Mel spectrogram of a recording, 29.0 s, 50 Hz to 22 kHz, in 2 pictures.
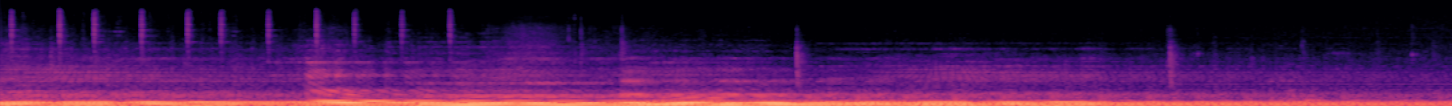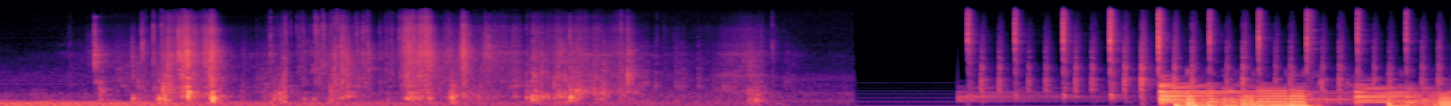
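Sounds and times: low steady hum: 0:00.0 - 0:18.3
cardboard box rustling and scraping: 0:15.9 - 0:20.9.

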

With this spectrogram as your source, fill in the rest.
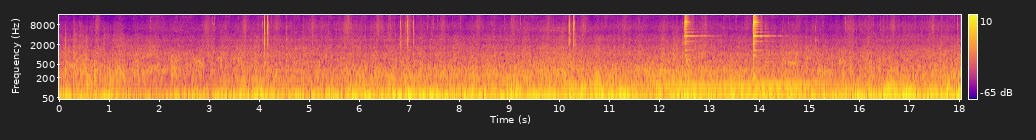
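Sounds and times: low steady rumble: 0:09.6 - 0:15.4
bicycle bell ringing: 0:12.5 - 0:13.3, 0:13.9 - 0:14.8.

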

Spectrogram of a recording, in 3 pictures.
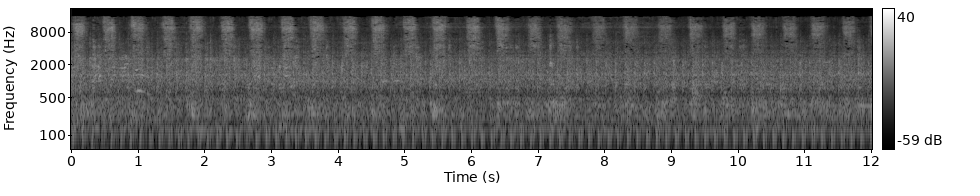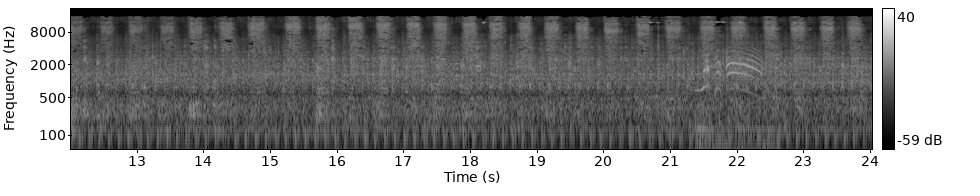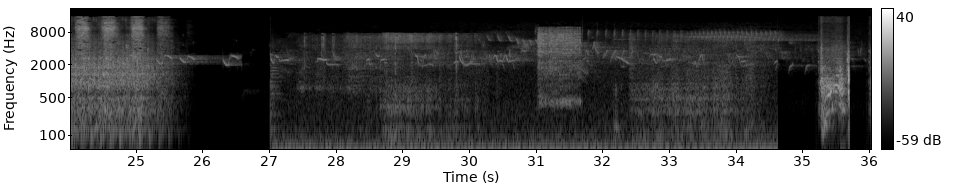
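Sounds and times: small motor running: 0:00.0 - 0:25.6, 0:31.0 - 0:34.6
toy cutter chopping grass: 0:00.0 - 0:25.6.

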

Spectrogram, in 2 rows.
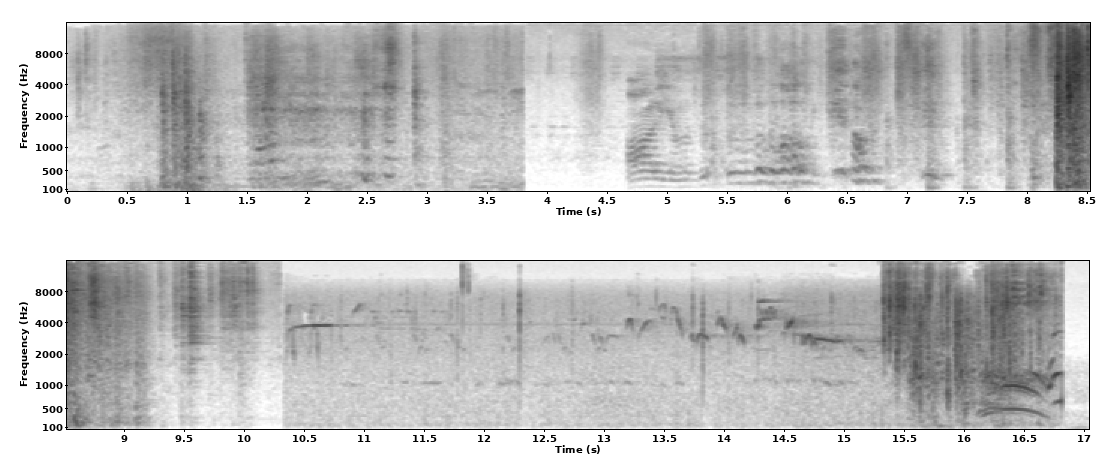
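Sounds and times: table crashing over: 0:08.0 - 0:09.4
small birds chirping: 0:10.3 - 0:15.4.

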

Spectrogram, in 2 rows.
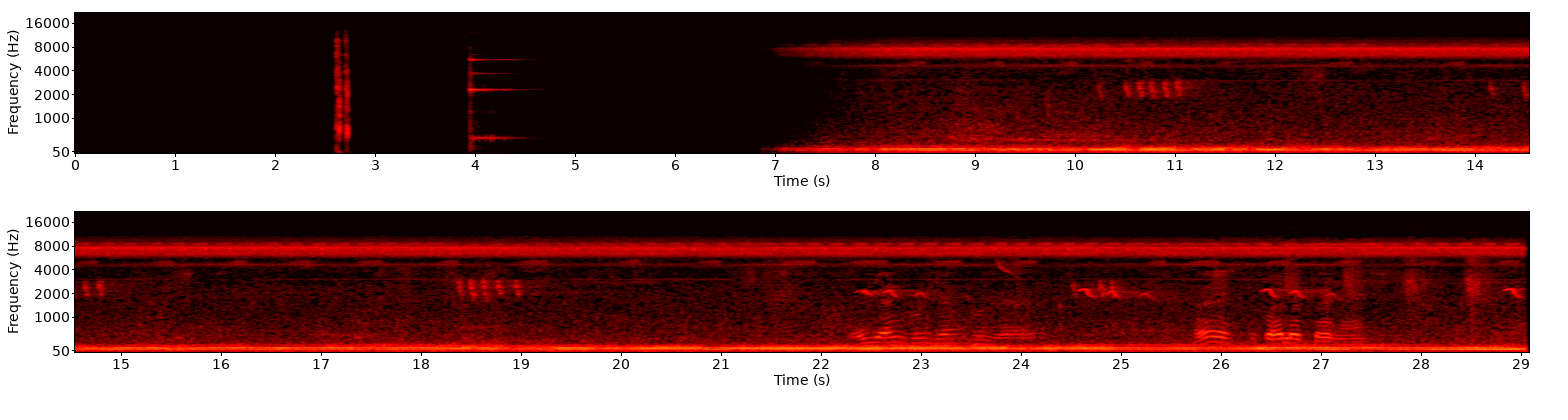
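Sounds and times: insects droning: 0:07.0 - 0:29.0
low steady rumble: 0:07.1 - 0:29.0.

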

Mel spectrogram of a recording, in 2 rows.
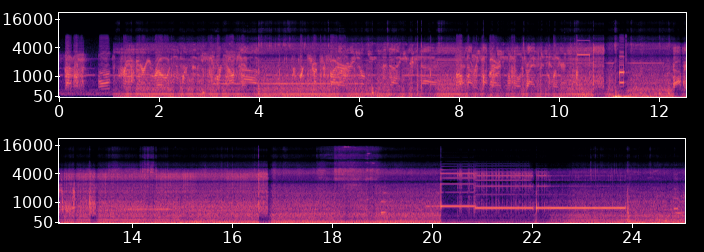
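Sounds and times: two-tone radio page: 0:00.0 - 0:13.7
fire engine idling: 0:01.1 - 0:25.0.

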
